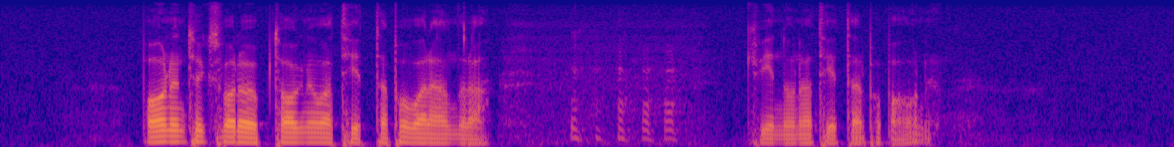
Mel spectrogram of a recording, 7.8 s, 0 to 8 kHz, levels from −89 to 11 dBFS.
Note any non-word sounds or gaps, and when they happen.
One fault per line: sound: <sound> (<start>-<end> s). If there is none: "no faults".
sound: laugh (3.6-4.7 s)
